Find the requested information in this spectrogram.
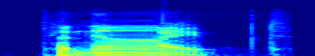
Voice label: "pinniped", American

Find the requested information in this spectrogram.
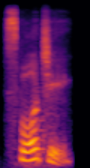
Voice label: "sporty", Indian

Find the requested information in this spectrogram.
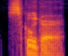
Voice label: "scooter", American

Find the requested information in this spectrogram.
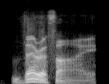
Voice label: "verify", British

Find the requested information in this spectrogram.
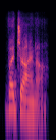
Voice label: "vagina", Indian

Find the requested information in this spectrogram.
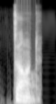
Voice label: "tod", Indian

